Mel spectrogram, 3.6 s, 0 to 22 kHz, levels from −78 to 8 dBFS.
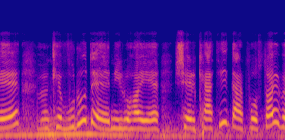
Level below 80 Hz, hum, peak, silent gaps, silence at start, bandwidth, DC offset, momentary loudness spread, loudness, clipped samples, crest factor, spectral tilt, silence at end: -36 dBFS; none; -2 dBFS; none; 0 s; 9.8 kHz; under 0.1%; 4 LU; -15 LUFS; under 0.1%; 12 dB; -5.5 dB/octave; 0 s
